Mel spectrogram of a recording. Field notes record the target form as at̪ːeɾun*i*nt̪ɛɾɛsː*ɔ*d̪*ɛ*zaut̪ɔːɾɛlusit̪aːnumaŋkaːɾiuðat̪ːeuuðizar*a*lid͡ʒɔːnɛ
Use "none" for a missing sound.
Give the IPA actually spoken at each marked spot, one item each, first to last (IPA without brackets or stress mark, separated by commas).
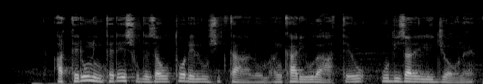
i, u, ɛ, e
